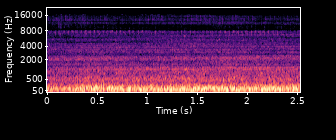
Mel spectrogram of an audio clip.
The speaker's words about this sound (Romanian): păi se aude plaja, e cu tractorul, ce? E un tractor pe plajă?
